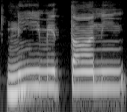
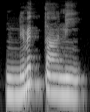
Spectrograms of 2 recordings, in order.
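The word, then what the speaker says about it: निमित्तानि: निमितानी ऐसा करके बोला जबकि क्या है? निमित्तानी ये छोटी इ की मात्राएं हैं बिटिया।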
